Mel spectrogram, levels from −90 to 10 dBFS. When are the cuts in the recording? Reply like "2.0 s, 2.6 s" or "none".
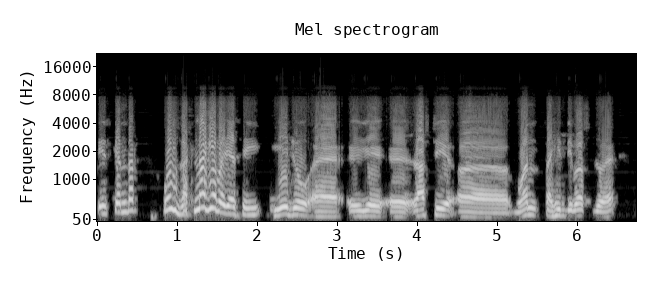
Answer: none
